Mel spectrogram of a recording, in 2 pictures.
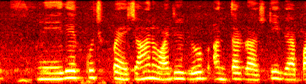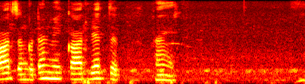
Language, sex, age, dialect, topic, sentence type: Hindi, female, 18-24, Marwari Dhudhari, banking, statement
